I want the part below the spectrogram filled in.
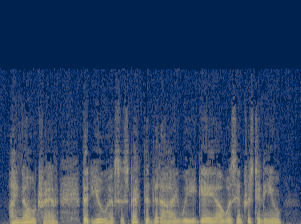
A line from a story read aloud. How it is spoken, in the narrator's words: said calmly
